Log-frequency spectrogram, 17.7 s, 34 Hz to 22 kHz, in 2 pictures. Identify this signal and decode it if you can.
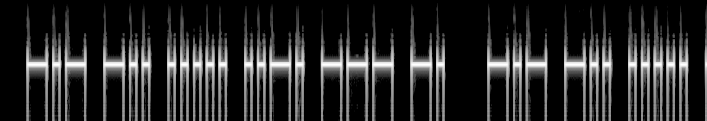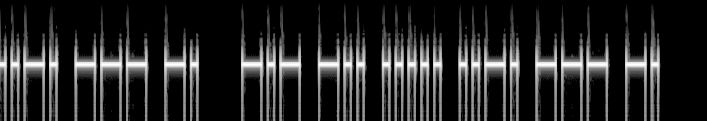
Morse code, heard as a keyed tone, about 15 wpm, 700 Hz. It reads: KD5FON KD5FON KD5FON
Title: USA Call Signs Repeated 3x 15wpm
